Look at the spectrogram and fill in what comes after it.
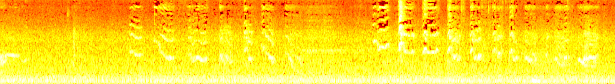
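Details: A baby puppy crying in the dark: a run of thin, high whimpers and squeaky yips, each bending up and down in pitch, coming in quick bursts, louder near the end, over a steady low hum.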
